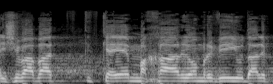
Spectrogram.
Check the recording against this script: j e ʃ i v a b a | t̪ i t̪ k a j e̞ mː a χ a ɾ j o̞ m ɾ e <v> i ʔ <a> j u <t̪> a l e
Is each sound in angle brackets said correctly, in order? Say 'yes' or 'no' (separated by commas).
yes, no, no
